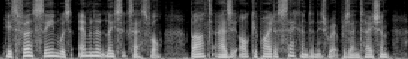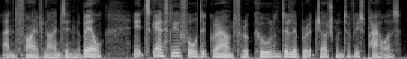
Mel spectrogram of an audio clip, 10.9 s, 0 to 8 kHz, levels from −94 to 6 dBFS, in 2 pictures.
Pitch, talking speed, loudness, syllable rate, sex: 120 Hz, 190 wpm, -20 LUFS, 5.6 syllables/s, male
